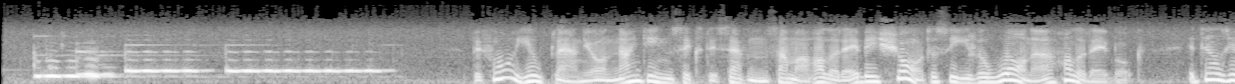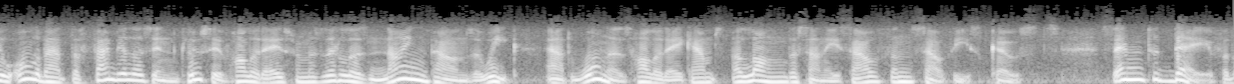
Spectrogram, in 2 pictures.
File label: commercial; Warners Holidays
